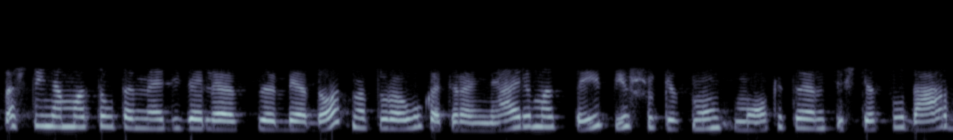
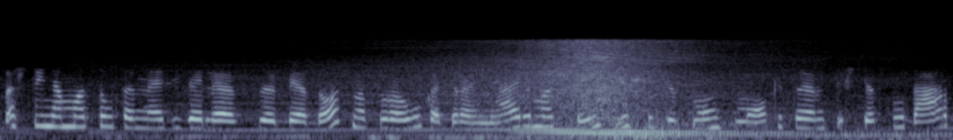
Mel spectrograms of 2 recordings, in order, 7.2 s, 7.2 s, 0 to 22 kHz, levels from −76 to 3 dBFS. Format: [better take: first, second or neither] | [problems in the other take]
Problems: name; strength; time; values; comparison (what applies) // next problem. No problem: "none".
first | background sound (Motorcycle); 6 dB below the speech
